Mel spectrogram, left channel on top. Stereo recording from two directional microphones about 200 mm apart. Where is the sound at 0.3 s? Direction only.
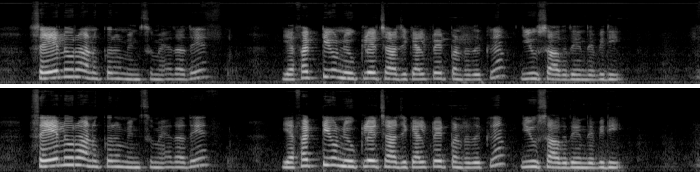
50° right (ahead or behind).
